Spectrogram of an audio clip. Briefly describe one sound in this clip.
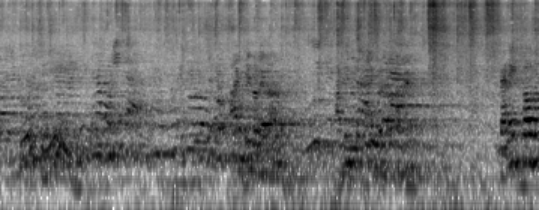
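A man speaks to a group.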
